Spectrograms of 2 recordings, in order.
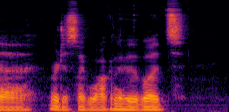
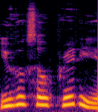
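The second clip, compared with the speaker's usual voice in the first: put-on very high, loud, cooing baby talk; 5 dB louder than usual. Retelling a neighbor chatting to a dog: imitating neighbor talking to a dog. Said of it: "she had a full-fledged conversation with my dog".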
